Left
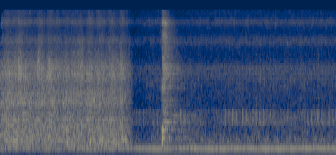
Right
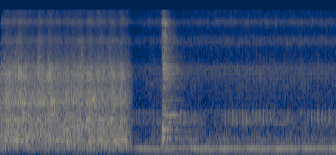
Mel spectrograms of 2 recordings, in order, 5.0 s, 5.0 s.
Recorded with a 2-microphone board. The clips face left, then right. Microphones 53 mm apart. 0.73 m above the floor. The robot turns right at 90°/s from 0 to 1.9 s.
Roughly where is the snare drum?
Left.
